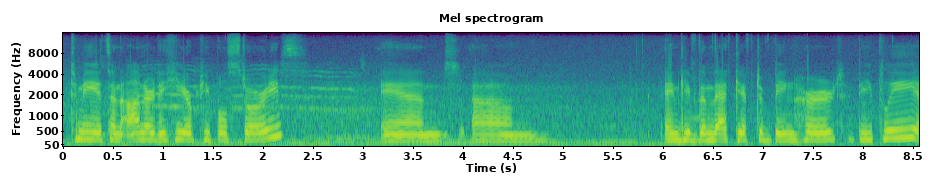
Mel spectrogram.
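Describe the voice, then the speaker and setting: A middle-aged woman from suburban Chicago, answering interview questions in a thoughtful, halting way with many restarts. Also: mid-range voice, darkish tone, a little hiss or hum. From suburban Chicago, USA.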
